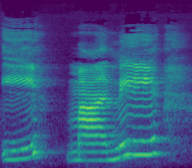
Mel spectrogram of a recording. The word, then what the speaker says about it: Imani: some basic information so my name is imani pronounced e my knee and i live in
